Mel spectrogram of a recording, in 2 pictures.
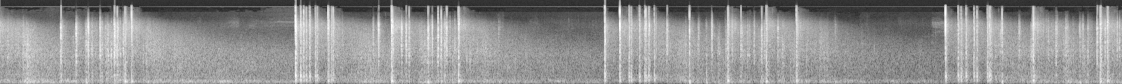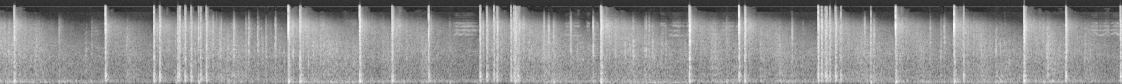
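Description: Aerial fireworks display: shells bursting one after another, with sharp reports coming in dense clusters every few seconds over an unbroken background of bangs and crackle.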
